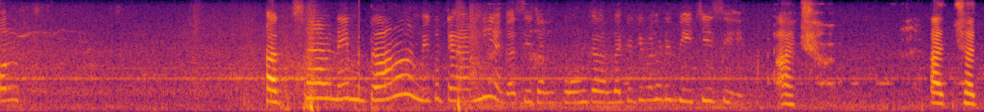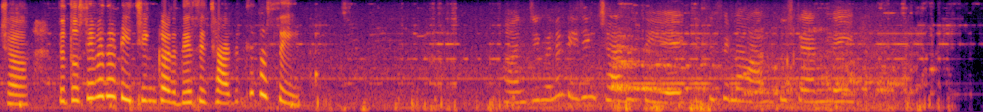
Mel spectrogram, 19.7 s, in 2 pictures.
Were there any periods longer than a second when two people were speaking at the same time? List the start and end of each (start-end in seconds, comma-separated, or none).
none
